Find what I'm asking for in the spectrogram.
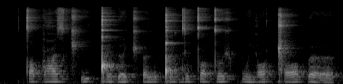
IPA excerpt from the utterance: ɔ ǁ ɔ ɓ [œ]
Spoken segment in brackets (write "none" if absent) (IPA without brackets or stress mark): œ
